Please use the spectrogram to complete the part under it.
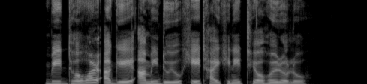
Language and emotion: Assamese, neutral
